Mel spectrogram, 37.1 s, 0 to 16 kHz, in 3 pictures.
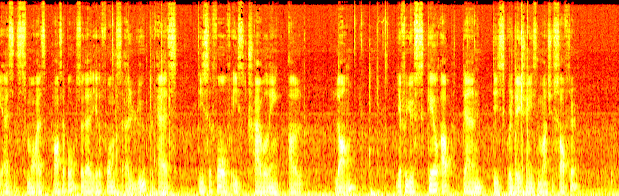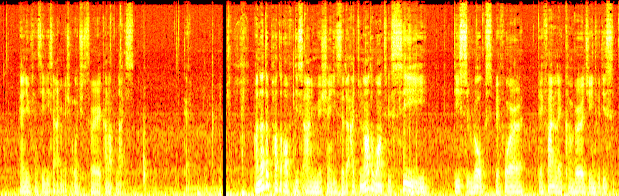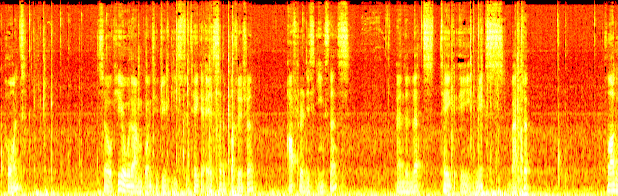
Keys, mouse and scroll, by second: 0.0-3.0 shift+drag, 3.0 g, 7.4 s, 10.2 g, 16.9 ctrl+alt+shift+q, 17.7-18.5 middle drag, 18.5 scroll up 2, 18.7-20.4 ctrl+middle drag, 20.4 g, 23.9 middle click, 24.8-25.4 drag, 25.4 g, 26.4-27.7 middle drag, 27.7 ctrl+a, 31.6-33.7 middle drag, 33.7 ctrl+a, 36.7 click.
